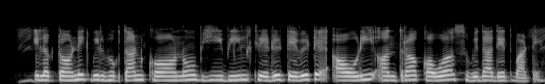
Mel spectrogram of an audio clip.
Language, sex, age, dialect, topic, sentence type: Bhojpuri, female, 18-24, Northern, banking, statement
